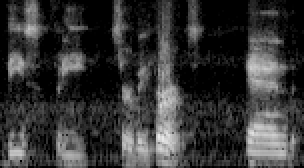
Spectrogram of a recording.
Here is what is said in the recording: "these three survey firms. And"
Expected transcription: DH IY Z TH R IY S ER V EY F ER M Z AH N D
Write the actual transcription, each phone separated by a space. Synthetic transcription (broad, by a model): DH IY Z TH R IY S ER V EY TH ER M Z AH N D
